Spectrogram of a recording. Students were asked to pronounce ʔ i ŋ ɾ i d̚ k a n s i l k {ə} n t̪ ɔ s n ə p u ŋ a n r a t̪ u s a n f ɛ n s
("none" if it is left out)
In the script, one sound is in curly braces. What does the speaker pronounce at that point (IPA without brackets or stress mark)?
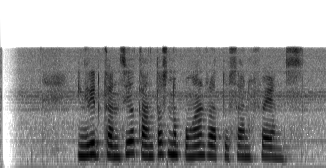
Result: a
